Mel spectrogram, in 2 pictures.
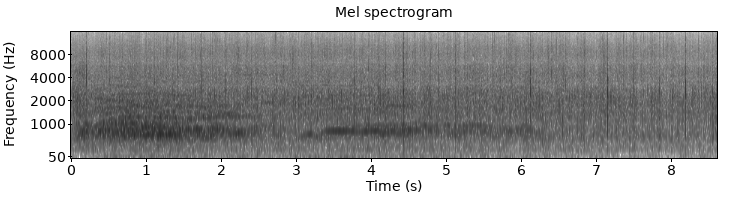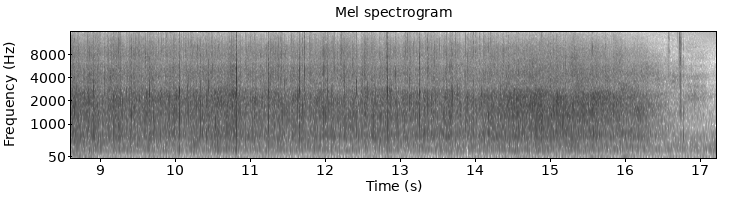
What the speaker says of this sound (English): please raise a loud round of applause for your family and supporters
